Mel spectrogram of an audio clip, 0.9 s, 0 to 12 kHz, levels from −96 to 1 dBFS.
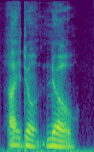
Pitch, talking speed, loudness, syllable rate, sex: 140 Hz, 190 wpm, -16 LUFS, 4.3 syllables/s, male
